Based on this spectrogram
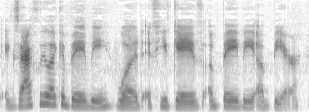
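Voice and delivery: plain reading voice

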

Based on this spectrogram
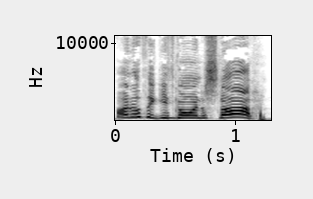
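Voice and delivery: loud, startled warning; alarmed exclaim. Retold or imitated. Sydney watching the motorcycle, loud alarmed cry. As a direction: blurt it as the bike charges in. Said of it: "Sydney's like".

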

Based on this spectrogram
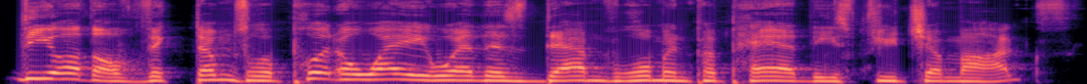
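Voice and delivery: hammed-up Australian quote reading; amateur Australian, slowing at the end; Australian accent. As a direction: read on in playful Australian. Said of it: "they're from Australia".

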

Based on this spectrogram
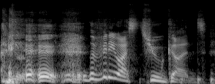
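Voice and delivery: amused, drawn-out words through a laugh; laughing reply. Real, not acted. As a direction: laugh while setting the record straight.

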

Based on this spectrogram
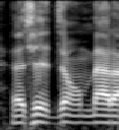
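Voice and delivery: shouted declaration; loud. Acted. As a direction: belt it out. Emphatic repeat, shouted.

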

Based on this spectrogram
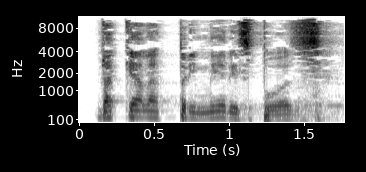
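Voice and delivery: ordinary delivery

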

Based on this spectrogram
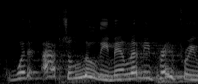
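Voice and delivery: high, eager reassurance; surprised concern. Retold or imitated. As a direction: jump in, surprised but ready to help.

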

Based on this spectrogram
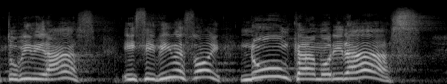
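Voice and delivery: slow, soaring sermon delivery; fervent preaching. Acted. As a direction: preach it at full force to the congregation. Preacher building to climax.

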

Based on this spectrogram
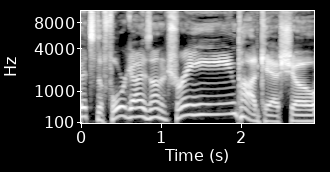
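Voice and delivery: high, slow showman's call; carnival barker. Acted. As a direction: hawk it like a ringmaster.

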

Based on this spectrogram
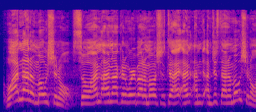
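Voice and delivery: retelling getting mad at a friend, loud defensive protest; mock angry denial. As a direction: snap back defensively, a bit hammed-up. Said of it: "And I got mad".

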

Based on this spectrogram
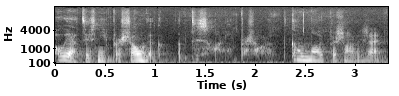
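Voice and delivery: fading to a soft whisper; whispered reassurance. Real, not acted. Vlogger whispering to herself that comments aren't personal. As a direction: whisper it to calm yourself.

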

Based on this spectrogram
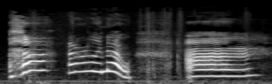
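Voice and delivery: laughing. Real, not acted. Laughs at herself.

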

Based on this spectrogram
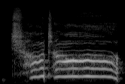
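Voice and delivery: high, sing-song reveal; hammed-up triumphant flourish; mock unveiling. Acting cooks unveiling burger.

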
